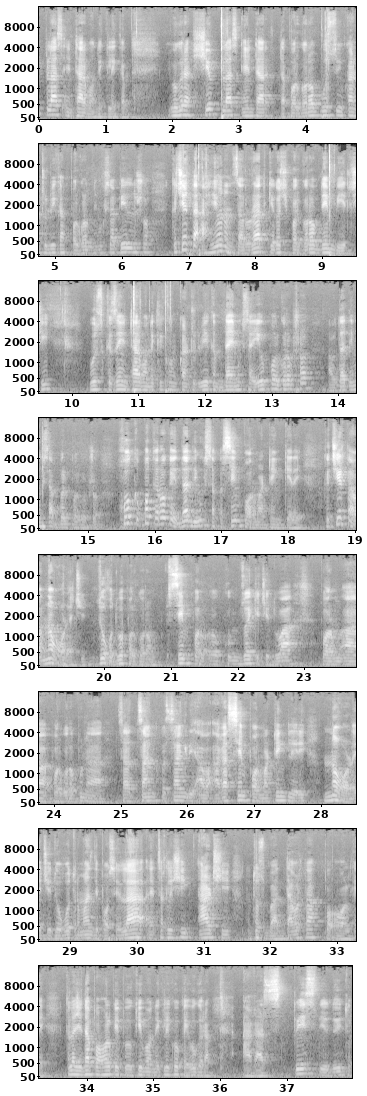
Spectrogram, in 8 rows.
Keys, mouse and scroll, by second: 2.8 shift+Return, 4.6 typing, 9.1 BackSpace, 11.0 Return, 11.7 typing.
